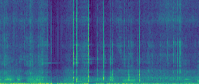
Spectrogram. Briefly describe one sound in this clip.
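A metal tool clicks against a bike's parts.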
